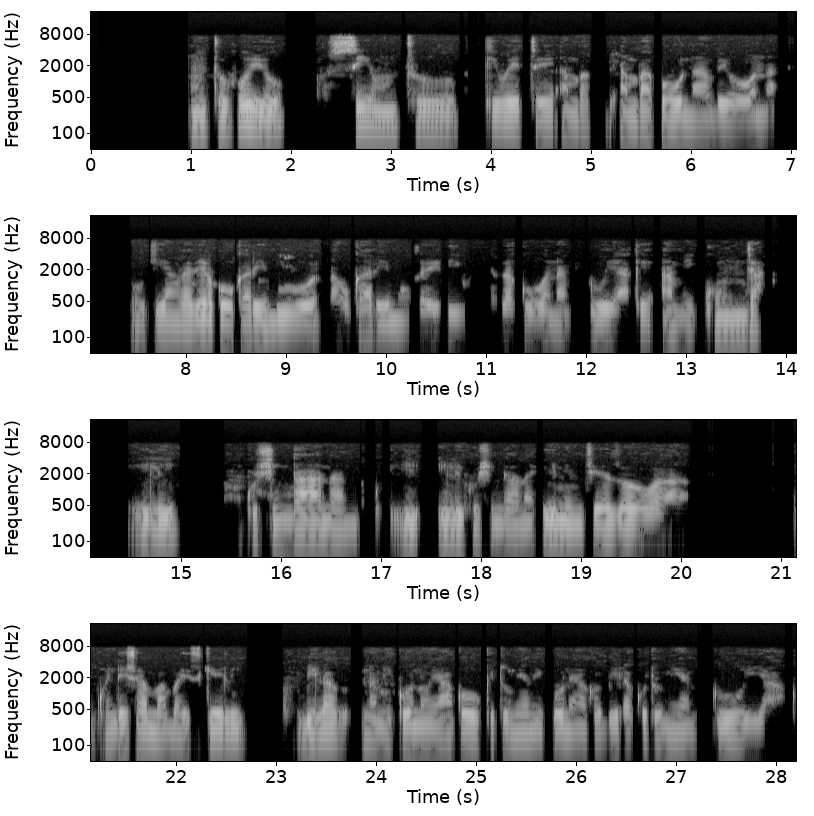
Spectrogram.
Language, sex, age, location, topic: Swahili, female, 36-49, Nakuru, education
